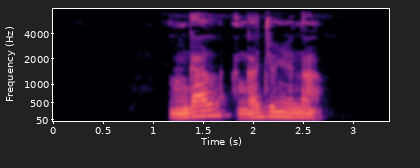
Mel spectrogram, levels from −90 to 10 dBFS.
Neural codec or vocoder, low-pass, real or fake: none; 7.2 kHz; real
